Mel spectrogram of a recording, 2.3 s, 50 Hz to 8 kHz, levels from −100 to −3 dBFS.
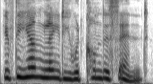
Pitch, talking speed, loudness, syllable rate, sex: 255 Hz, 155 wpm, -15 LUFS, 4.2 syllables/s, female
